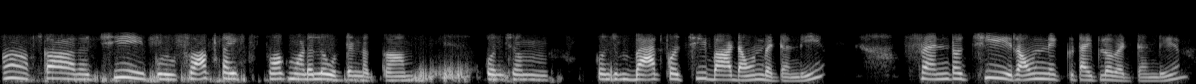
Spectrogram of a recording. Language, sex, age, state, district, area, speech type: Telugu, female, 18-30, Andhra Pradesh, Kadapa, urban, conversation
